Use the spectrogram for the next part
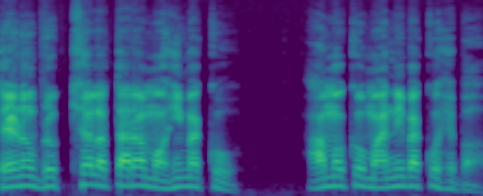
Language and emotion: Odia, neutral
